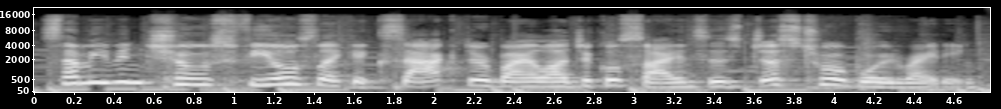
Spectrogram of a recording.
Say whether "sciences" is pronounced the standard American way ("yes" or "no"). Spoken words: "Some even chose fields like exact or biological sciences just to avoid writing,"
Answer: yes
